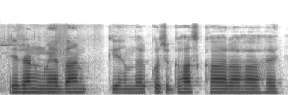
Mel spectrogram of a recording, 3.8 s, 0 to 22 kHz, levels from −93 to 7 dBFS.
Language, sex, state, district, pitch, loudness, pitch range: Hindi, male, Uttar Pradesh, Ghazipur, 140 Hz, -18 LUFS, 135-140 Hz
